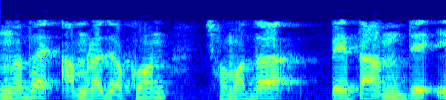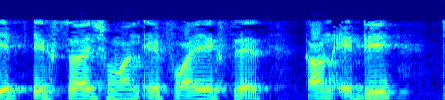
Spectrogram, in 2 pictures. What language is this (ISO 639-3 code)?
ben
